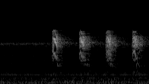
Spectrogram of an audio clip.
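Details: Nesting bald eagle, southwest Florida, 8 November 2023 at 12:47: after a brief quiet, four piercing high squeaky notes in quick even succession, over a steady background hum.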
